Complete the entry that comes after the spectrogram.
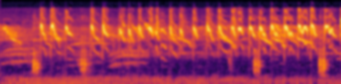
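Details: Continuous rapid white-eye warbling: high, sharp chirps delivered in an unbroken stream, occasional lower clicks, and a constant low droning noise behind.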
